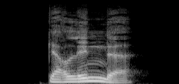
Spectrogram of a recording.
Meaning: a female given name, notably of the mother of Hartmut in German mythology
- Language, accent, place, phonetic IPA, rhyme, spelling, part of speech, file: German, Germany, Berlin, [ɡeːɐ̯ˈlɪndə], -ɪndə, Gerlinde, proper noun, De-Gerlinde.ogg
